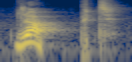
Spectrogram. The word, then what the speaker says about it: dropped: Drop, drop. The final sound is p, p. So the past tense is pronounced dropped, pt, pt.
